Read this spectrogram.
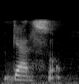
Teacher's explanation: This accent will eliminate the k sound and add s sound.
